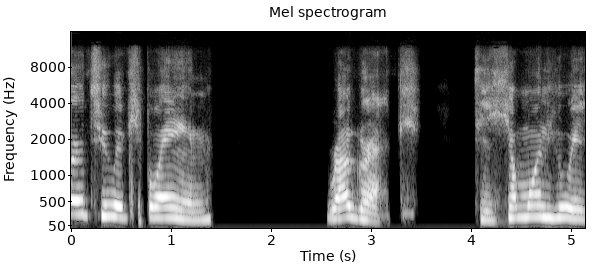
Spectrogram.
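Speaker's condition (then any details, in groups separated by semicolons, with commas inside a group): Cerebral palsy; voice sometimes sounds childlike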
